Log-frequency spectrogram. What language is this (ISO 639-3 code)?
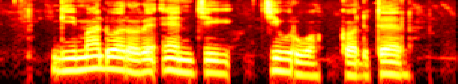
luo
